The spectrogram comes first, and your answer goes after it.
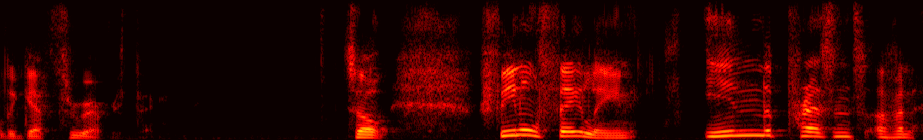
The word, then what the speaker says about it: phenolphthalein: Do you think you know how to say it? Could you guess? Could you try? It's called phenolphthalein.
